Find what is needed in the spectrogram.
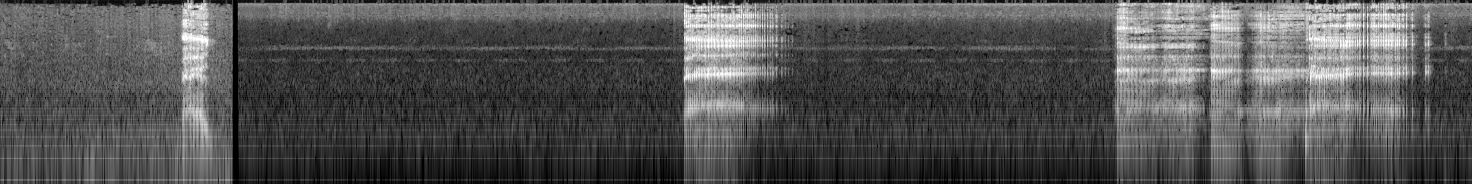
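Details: Animal burping: three separate loud belching bursts, each a second or two long, with near silence between them; burping.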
